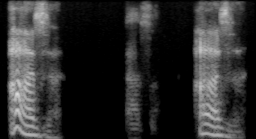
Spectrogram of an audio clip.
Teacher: the ayin is really a guttural ayin in the back of your throat down here. Jews who come from Arabic-speaking lands retain the ayin.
